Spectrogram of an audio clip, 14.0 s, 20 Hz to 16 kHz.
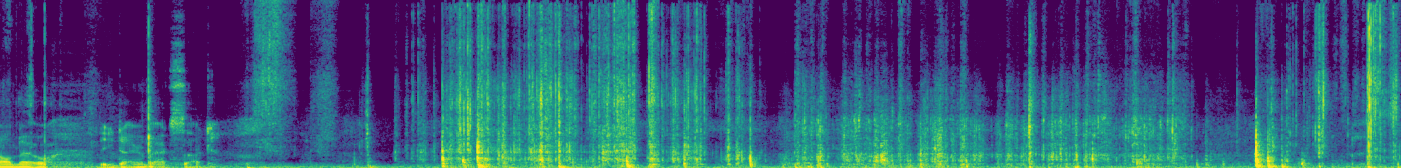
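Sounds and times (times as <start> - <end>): card pack wrapper crinkling: 4.0 - 12.0.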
